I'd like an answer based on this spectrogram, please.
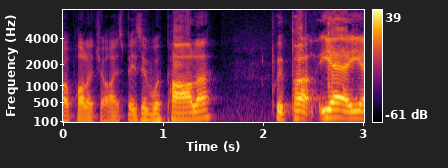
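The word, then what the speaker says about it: Wiphala: 4, is the, I don't know how to pronounce this, so I apologise, but is it Wipala? Yeah, Wipala.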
